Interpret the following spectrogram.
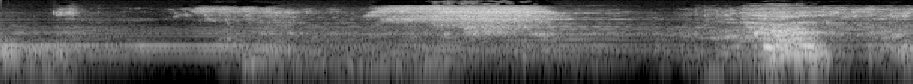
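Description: The Gorn, a lizard-like alien, hissing and growling over a dramatic orchestral score, with the loudest growl about five seconds in.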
